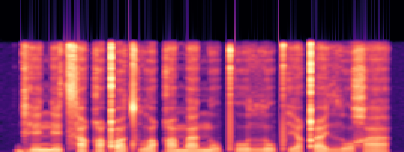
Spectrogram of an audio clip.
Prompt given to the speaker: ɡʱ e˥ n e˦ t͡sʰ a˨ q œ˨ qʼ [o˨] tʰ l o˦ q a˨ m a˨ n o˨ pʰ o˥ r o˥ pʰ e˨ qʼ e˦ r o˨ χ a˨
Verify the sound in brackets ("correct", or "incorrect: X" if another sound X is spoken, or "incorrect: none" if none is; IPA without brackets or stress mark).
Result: incorrect: o˥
